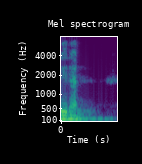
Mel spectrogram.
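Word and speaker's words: Lérins: Como decía San Vicente del Herán, se escribe Lerin, pero en francés se lee el Irán.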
